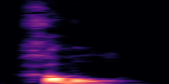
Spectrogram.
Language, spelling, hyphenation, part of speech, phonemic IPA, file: Dutch, gammel, gam‧mel, adjective, /ˈɣɑ.məl/, Nl-gammel.ogg
- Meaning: shaky, dilapidated, ramshackle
